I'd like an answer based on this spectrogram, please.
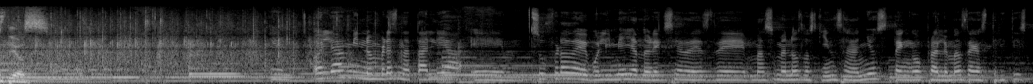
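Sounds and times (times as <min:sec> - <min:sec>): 
audience applauding: 0:00.0 - 0:04.1
speech: 0:00.1 - 0:00.7, 0:03.8 - 0:10.3.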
